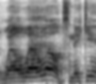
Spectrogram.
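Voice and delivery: smug, mocking put-on voice. Walking another speaker through how the exchange goes: imitating a friend's smug greeting. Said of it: "he goes".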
